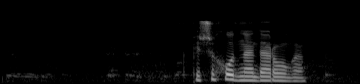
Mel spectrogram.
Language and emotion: Russian, neutral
